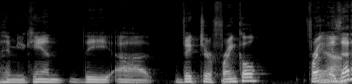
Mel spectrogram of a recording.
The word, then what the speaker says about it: Frankl: And at least by Stephen Covey, who was actually reading the audiobook, he said Viktor Frankl. That's how he said it. Frank, and it's spelled Frankl.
